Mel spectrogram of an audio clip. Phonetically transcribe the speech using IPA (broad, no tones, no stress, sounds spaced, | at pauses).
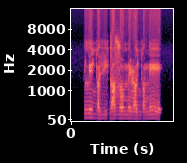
lʲ ə ʎ ɒ vʲ e ɡ ɤ zˤ u m e ɭ ɒ ʎ ɔ n e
